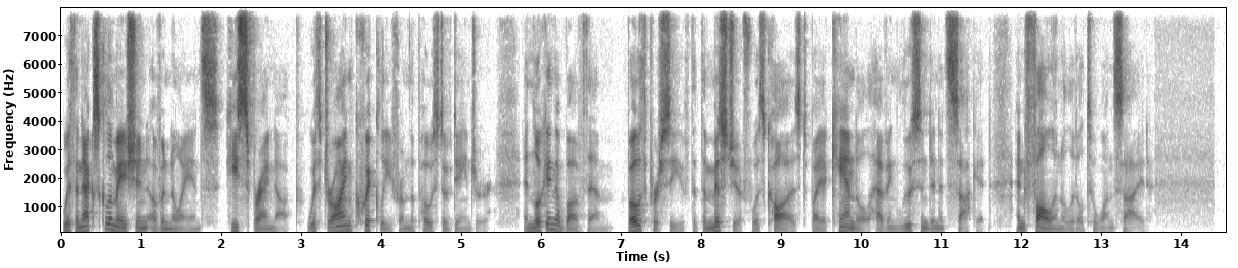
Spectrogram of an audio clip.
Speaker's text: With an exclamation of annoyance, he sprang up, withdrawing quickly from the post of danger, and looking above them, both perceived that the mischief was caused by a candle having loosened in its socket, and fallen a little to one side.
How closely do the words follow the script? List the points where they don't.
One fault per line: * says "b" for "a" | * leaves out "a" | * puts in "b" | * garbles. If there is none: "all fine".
all fine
